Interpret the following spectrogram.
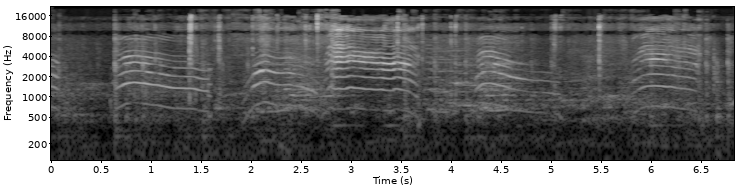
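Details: Kittens wanting their mother give bright, arched meows in quick succession, some overlapping, each with a rising start and falling end, over a light background hum.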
